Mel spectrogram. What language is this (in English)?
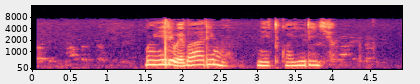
Kinyarwanda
